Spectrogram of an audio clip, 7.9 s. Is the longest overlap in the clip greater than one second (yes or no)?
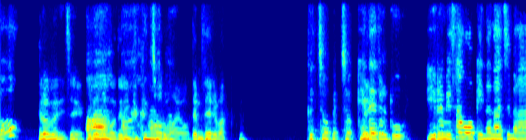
yes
